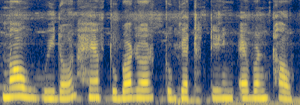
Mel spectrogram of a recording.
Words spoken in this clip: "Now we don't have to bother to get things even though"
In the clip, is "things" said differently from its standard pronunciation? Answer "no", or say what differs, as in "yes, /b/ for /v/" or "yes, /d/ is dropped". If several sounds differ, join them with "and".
yes, /t/ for /θ/ and /z/ is dropped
